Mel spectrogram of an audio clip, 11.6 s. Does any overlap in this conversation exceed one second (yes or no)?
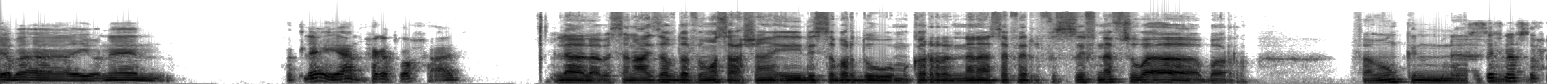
no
